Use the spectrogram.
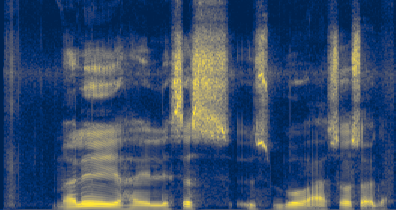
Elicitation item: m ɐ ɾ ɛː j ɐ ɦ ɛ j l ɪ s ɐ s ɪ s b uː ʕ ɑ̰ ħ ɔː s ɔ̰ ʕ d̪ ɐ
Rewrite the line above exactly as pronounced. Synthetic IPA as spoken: m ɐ l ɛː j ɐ ɦ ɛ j l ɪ s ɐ s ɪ s b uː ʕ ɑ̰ s ɔː s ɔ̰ ʕ d̪ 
